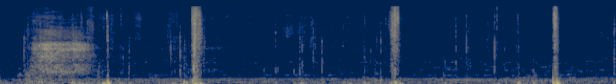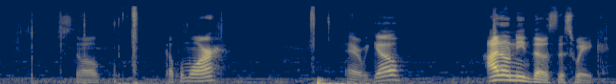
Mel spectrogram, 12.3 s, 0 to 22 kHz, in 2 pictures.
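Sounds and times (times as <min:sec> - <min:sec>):
paper rustling: 0:01.0 - 0:07.5
speech: 0:06.9 - 0:08.5, 0:09.6 - 0:10.3, 0:11.0 - 0:12.2.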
